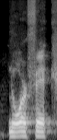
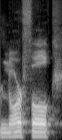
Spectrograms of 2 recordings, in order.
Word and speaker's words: Norfolk: so uh GJ says Norfolk doesn't get a hard L it's pronounced almost like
